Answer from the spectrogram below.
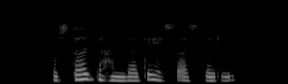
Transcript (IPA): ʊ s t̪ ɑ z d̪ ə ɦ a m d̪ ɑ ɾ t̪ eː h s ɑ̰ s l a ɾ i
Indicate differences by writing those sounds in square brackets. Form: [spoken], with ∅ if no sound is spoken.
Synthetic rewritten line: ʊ s t̪ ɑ z d̪ ə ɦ a m d̪ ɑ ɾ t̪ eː h s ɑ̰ s l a ɾ i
